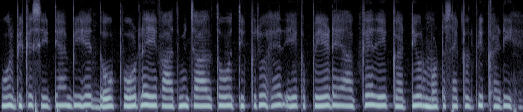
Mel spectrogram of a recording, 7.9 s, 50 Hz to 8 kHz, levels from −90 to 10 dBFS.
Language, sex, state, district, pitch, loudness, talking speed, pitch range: Marwari, female, Rajasthan, Nagaur, 225 Hz, -23 LUFS, 205 wpm, 220-235 Hz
